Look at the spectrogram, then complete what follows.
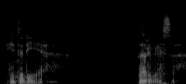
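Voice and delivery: ordinary delivery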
